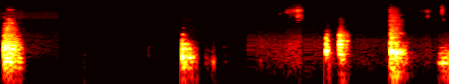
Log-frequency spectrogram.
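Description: Spinach thoran stirred in a pan, heard as a few short, separate scraping and rustling strokes against the pan with near-silent gaps between them, close by and without any voices.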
